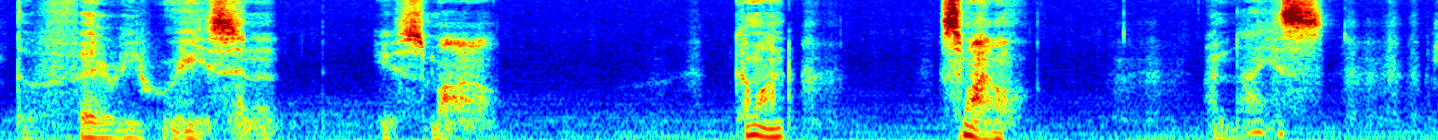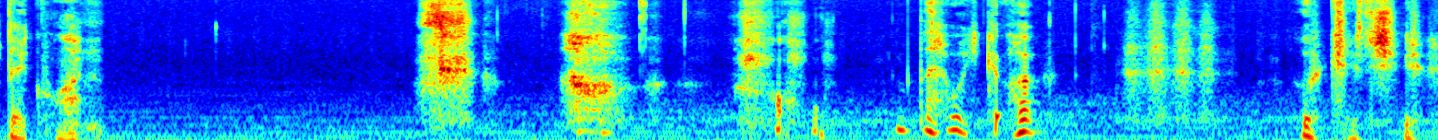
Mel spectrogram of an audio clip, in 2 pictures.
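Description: A man playing a possessive, obsessive masked kidnapper in an intimate roleplay audio drama, coaxing and menacing in a breathy, gravelly, teasing whisper. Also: on the low side, darkish tone, a little hiss or hum, exaggerated voice. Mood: doting, coaxing. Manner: slow, dominant, cooing and teasing.

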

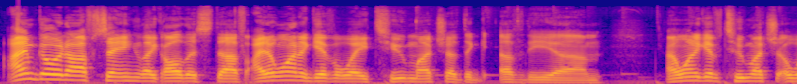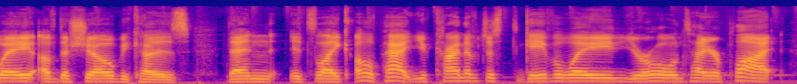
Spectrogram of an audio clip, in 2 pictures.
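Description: A man's voice: a little high, moderate pace, a bit bright, clean tone, no echo. A young man chatting casually to his viewers, rambling with many fillers and restarts. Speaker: YouTube roleplay creator.

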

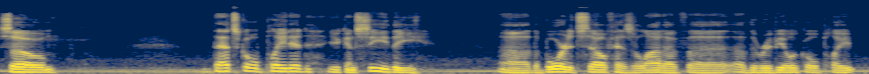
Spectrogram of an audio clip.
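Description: Man, medium pitch, folksy hands-on commentary, exclaims casually, thinks aloud, light background noise. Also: slow pace, darkish tone. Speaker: hobbyist host of scrapping videos. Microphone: action camera or phone near the workbench.

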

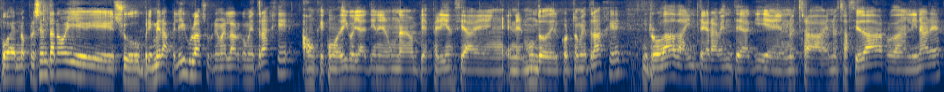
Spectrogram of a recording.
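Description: Male councillor, thirties, fairly low voice, semi-formal rhetorical delivery with repeated phrases, faint background noise. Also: brisk, few pauses, fairly bright tone. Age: 30s. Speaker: town councillor for youth, presenting at a press conference. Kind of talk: semi-formal press conference speech. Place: indoor press room, seated at a table. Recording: noticeable room background noise.

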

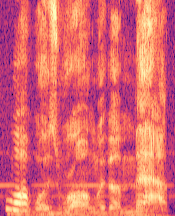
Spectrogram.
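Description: A baffled, slangy sidekick played by a man in an audio drama, his gravelly voice swinging wildly in pitch. He speaks slowly and incredulously over prominent music. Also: wildly swooping pitch, full character voice. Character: laid-back, baffled male sidekick. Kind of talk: animated audio drama acting. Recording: loud music behind.

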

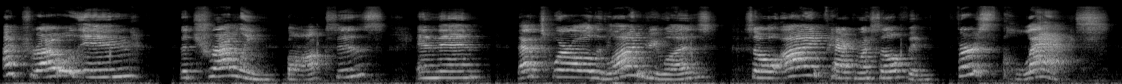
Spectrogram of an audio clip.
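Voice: high voice, lively intonation, takes it slowly, pushed and bright, full character voice. A performer voicing a playful, silly sock puppet celebrity in simple, improvised interview answers. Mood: cheerful. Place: living room, puppets behind a couch. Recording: echoey room, far from the mic.

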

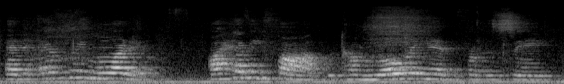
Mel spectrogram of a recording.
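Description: Actress as a high-voiced anxious young wife, slow and hesitant, echoey distant room. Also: female voice, natural voice. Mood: narrating. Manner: hesitant, stammering, pleading. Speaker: amateur radio drama actor and narrator. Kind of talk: 1930s radio drama. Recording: echoey, distant, faint hiss.

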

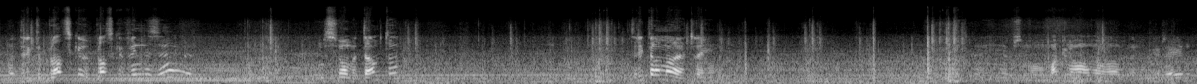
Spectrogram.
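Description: A man with a Flemish accent playing a chatty, self-excusing witness in a murder-mystery audio drama, talking colloquially and haltingly. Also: on the high side, expressive, very noisy, natural voice. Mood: chatty, sympathetic. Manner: colloquial, halting, chuckling between phrases. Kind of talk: improvised-sounding audio drama dialogue.

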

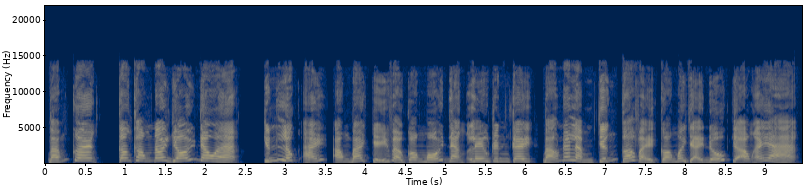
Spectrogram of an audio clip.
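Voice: very high voice, moderate pace, pushed and bright, dry recording. An actor voicing a clever, bold little village boy in a cartoon fairy tale, polite but pert and earnest.

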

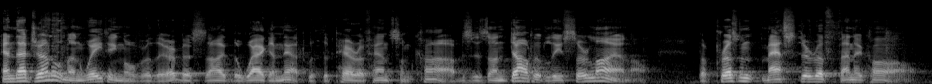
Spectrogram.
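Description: Male actor as gentleman sleuth for radio play: low register, lively swoops, shrewd, dry, measured storyteller. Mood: grave, measured. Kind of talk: old-time radio drama acting. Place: small indoor stage before an audience. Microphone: vintage-style stand microphone.

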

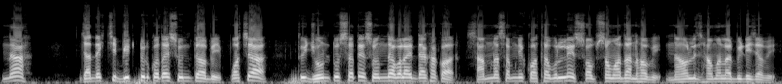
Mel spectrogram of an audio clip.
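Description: Guy doing dithery village lad, highish sharp voice, talks quick, cartoon comedy. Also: steady tone, no room sound, clean studio sound, lightly acted. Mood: wary, agreeing. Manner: muses aloud, gossipy. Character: idle, dithering village young man, anxious go-between. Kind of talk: Bangla comedy cartoon dubbing.

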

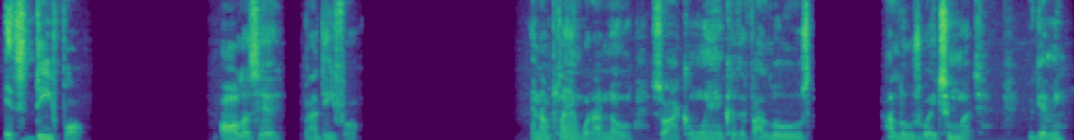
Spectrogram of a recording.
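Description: A man's voice: on the low side, fairly even intonation, unhurried, pauses often, a little mellow, husky. A man playing a hard-pressed, protective working father in an audio drama, blunt and streetwise. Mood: defensive, subdued. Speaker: actor.

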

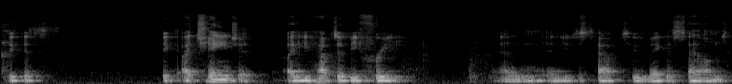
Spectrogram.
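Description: Man, middle-aged, translator, halting with restarts, very low voice, echoey small venue. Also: gravelly, warm tone. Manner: halting, many fillers and restarts. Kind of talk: casual talk at a reading. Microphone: stand mic in front of seated speaker. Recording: echoey room.

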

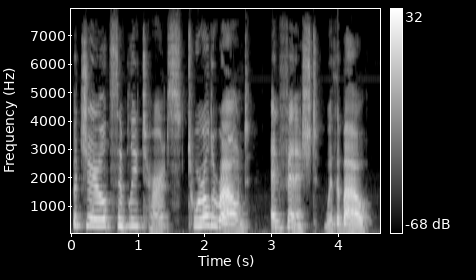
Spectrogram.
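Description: Animated woman reading to children. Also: fairly high pitch, muffled recording. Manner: expressive, deliberate. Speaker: volunteer storybook reader. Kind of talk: children's picture-book read-aloud. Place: small office indoors.

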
